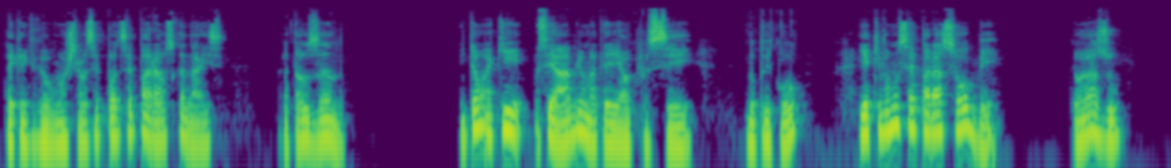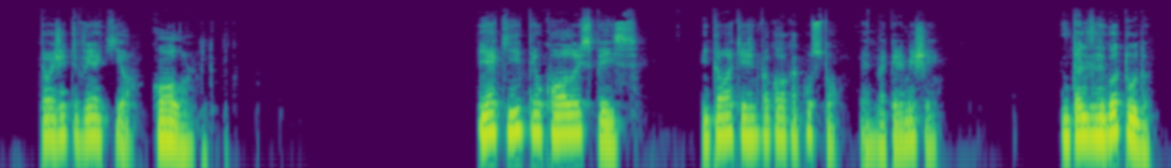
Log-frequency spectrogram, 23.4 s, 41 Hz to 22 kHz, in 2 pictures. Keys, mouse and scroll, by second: 7.4 click, 12.4-13.6 drag, 13.6 c, 14.5 r, 18.3 click, 20.1 click.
